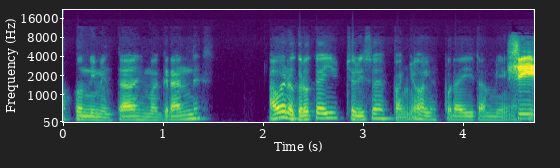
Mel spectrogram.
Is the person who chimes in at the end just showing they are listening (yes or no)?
no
